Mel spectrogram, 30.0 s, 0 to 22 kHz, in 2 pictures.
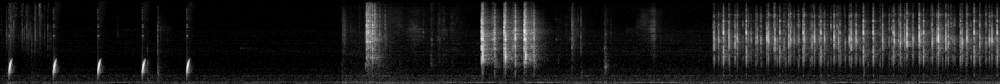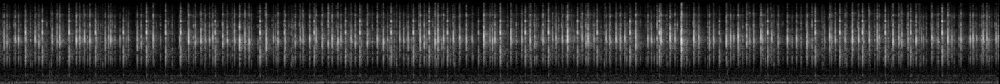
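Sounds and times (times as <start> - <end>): typing on mechanical keyboard: 10.7 - 30.0.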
